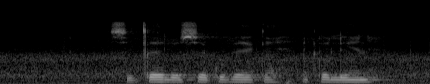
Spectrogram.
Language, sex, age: Swati, male, 24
